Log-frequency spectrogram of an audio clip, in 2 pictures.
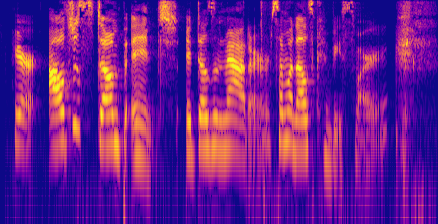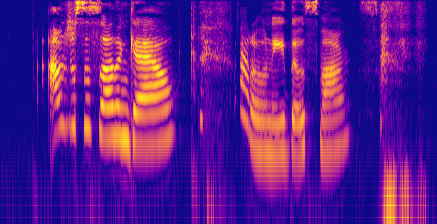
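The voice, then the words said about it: Good put-on Southern accent. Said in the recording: “You do a good Southern accent.”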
